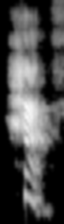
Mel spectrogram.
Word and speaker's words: half: In this case, the L is a silent letter. So we say half, half.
